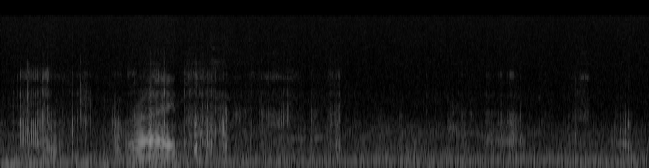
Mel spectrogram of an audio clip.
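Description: Steady low machinery hum of the ferry Reina Olympia, with voices talking over it, loudest about a second and a half in.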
